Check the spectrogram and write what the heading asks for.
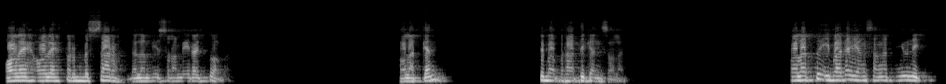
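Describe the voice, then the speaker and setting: A man preaching a lively sermon to a congregation, telling humorous stories, asking rhetorical questions, and weaving in Arabic phrases. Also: high voice. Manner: animated storytelling with jokes and rhetorical questions. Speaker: Islamic preacher. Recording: dull lo-fi sound.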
